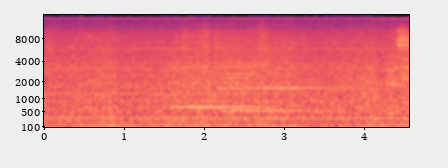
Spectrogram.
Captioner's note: station chime again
